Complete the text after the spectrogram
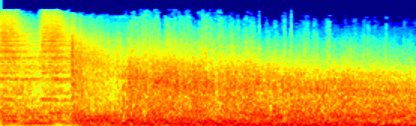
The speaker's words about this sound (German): Todesstern verwandelt sich in eine flammende Sonne, explodiert in einem gigantischen Feuerball.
